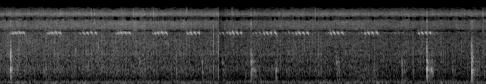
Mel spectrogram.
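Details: Crickets at night where a light bulb is set out to catch them; a high pulsed chirping repeated about three times per second, with scattered clicks and steady high-pitched background hiss.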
